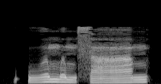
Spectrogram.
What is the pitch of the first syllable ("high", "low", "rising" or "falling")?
rising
